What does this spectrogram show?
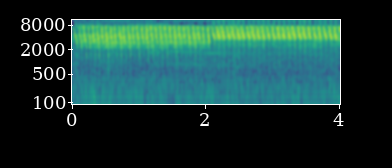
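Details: Male canary singing: a fast, even trill of high pulsed notes, shifting partway through to a brighter, sharper roll repeated about three times a second, with faint low background hum.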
